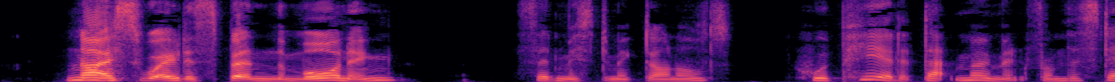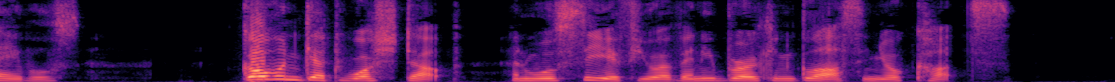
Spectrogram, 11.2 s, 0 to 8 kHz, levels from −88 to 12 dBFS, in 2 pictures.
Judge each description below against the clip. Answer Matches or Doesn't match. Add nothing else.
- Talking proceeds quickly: Doesn't match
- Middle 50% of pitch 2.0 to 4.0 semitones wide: Matches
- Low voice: Doesn't match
